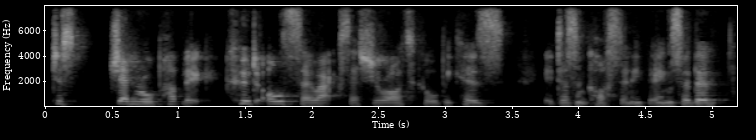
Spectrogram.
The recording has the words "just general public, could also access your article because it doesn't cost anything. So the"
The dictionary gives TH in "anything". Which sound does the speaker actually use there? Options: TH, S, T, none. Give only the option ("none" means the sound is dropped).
TH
